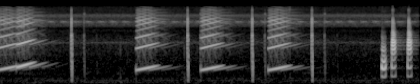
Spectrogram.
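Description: Quick rising chirps play.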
